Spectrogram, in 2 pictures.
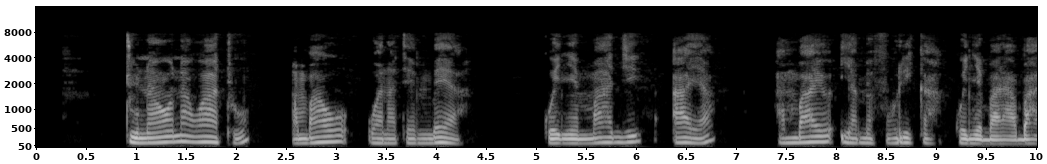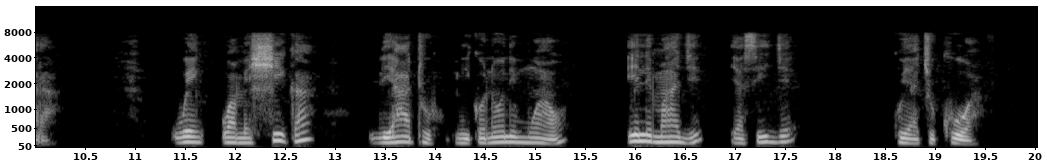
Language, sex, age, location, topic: Swahili, male, 25-35, Nakuru, health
